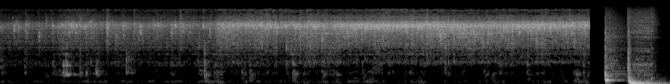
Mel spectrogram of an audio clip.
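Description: Sliced ginger sizzling in hot oil in a pot, stirred with a wooden spatula with faint scraping ticks; the sizzle grows louder about two seconds in. Music cuts in abruptly near the end.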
